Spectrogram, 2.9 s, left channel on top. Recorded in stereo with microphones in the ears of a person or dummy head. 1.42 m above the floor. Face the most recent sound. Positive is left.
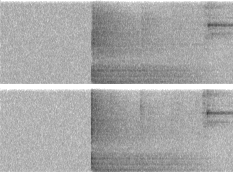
turn(degrees=-50)  # may be behind; listen again after turning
